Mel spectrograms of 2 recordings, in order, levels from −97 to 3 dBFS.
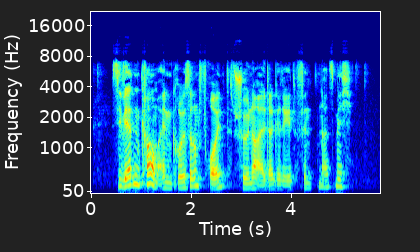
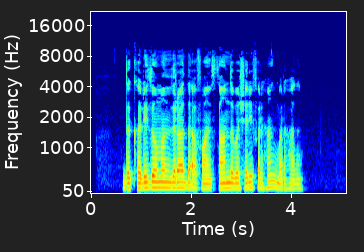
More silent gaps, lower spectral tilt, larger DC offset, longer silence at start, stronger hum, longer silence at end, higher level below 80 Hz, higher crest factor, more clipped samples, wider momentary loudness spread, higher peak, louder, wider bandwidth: neither; second, -2.5 dB/octave vs -7 dB/octave; neither; second, 0.45 s vs 0.65 s; neither; second, 0.6 s vs 0.9 s; second, -84 dBFS vs -64 dBFS; about the same, 22 dB vs 18 dB; neither; first, 15 LU vs 10 LU; about the same, -8 dBFS vs -8 dBFS; second, -30 LUFS vs -26 LUFS; about the same, 9.4 kHz vs 9.4 kHz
